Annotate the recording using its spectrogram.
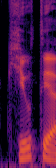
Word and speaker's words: Cutie: Cutie är engelska, uttalas Cutie. Alltså K-J-O-T-I. Cutie.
